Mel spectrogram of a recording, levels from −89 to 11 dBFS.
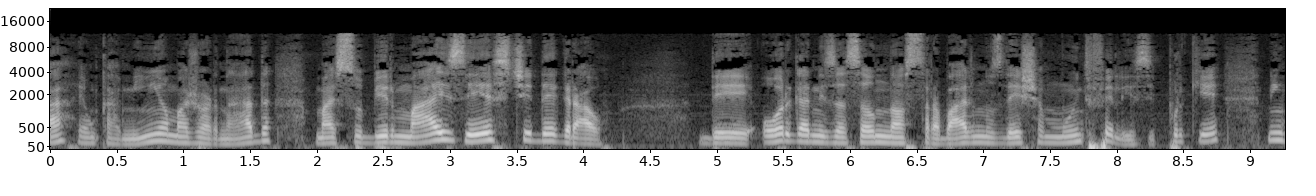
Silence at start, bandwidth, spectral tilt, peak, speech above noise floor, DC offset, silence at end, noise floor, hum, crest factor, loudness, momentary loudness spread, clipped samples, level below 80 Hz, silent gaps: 0 s; 12 kHz; -4 dB/octave; 0 dBFS; 27 dB; under 0.1%; 0 s; -42 dBFS; none; 16 dB; -15 LUFS; 11 LU; under 0.1%; -30 dBFS; none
